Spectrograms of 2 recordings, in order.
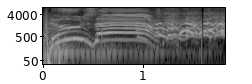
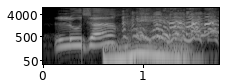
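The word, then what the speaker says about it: Zarr: Je suis Monsieur Loser. Mon nom se prononce Zar. Loser.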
